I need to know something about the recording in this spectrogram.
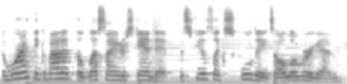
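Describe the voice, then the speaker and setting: A woman reading a visual novel aloud with casual, playful, wry asides, in an expressive manner. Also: medium pitch, racing. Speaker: gaming video host. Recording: background music behind the voice. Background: music.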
